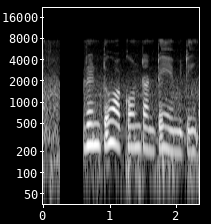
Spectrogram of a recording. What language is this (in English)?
Telugu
